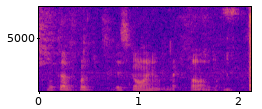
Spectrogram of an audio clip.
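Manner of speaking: low, soft mumble under the breath.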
